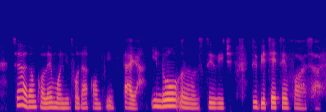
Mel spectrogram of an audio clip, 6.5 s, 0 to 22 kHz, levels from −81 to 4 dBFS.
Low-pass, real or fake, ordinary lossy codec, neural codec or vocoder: 5.4 kHz; fake; none; codec, 16 kHz, 0.8 kbps, ZipCodec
